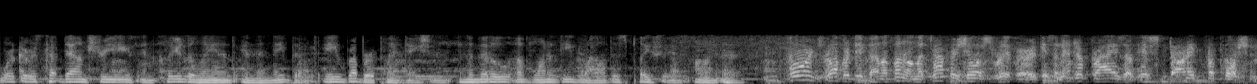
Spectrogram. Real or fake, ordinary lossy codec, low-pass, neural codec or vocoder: fake; AAC, 16 kbps; 7.2 kHz; codec, 16 kHz, 4 kbps, FreqCodec, smaller model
